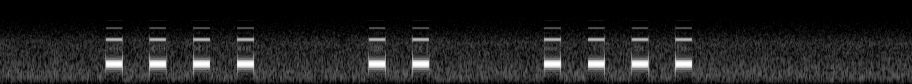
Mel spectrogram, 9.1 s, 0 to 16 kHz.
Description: Beep code, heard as beeps, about 890 Hz. 4-2-4. In Phoenix BIOS tables: unexpected interrupt in protected mode.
